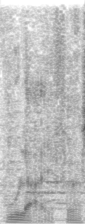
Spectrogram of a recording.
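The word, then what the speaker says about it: WU LYF: il cui nome in realtà significa World United Lucifer Youth Foundation, si pronuncia in realtà Woo Life.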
